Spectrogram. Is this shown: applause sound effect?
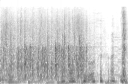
yes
